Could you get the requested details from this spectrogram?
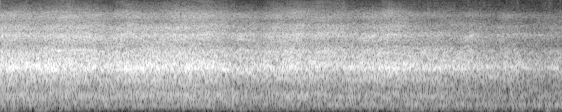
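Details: Many crows hanging out together before the roost: a thick, unbroken din of rasping caws blending into one another, fading slightly toward the end.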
